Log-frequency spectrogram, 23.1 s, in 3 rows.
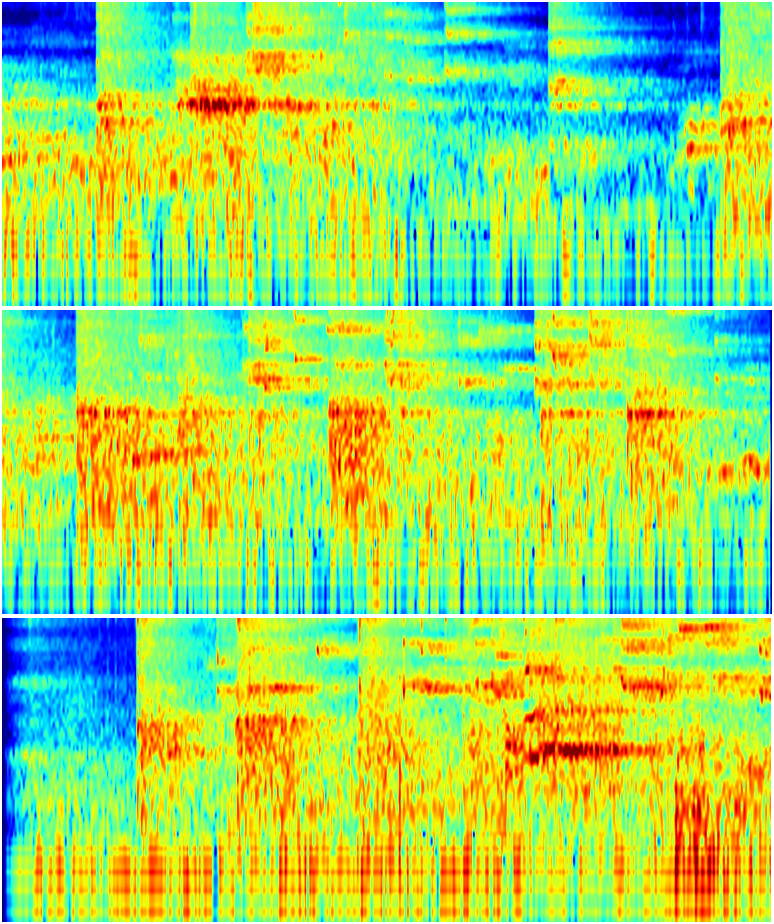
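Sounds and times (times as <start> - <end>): rackets hitting shuttlecock: 0.9 - 4.0, 8.4 - 12.1, 13.0 - 14.7, 16.4 - 23.0.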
